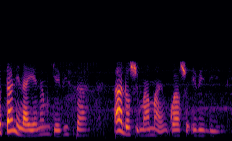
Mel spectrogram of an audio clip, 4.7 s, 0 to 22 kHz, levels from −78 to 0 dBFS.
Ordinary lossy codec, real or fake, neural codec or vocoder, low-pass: none; real; none; 3.6 kHz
